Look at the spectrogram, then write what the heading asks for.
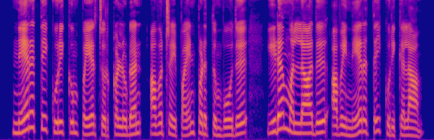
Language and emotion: Tamil, neutral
